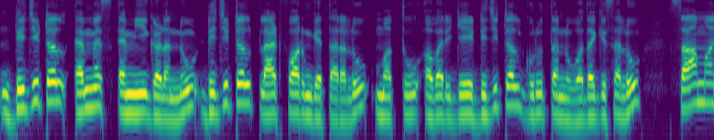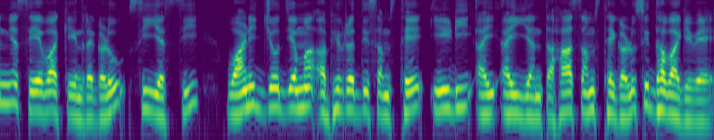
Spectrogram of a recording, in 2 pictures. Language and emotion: Kannada, neutral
